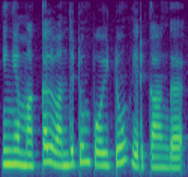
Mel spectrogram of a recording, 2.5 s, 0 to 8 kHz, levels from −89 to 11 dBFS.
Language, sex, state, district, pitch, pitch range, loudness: Tamil, female, Tamil Nadu, Nilgiris, 215 Hz, 195-245 Hz, -13 LUFS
